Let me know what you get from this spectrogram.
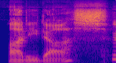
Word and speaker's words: Adidas: Now, this comes as a result of years ago, we learned that Adidas is actually pronounced Adidas.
